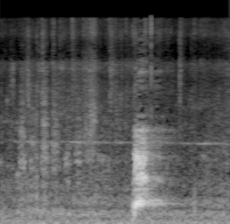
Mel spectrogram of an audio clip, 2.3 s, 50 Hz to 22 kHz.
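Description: A dog barks once, a single short, loud bark about 1.4 s in.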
